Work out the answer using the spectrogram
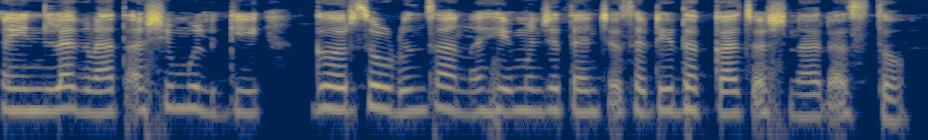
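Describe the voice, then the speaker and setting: A woman's voice: on the high side, little pitch movement, brisk, fairly bright tone, no echo. A woman reviewing a TV serial episode, retelling the plot and quoting the characters' lines in her own plain voice, with hesitant restarts.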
